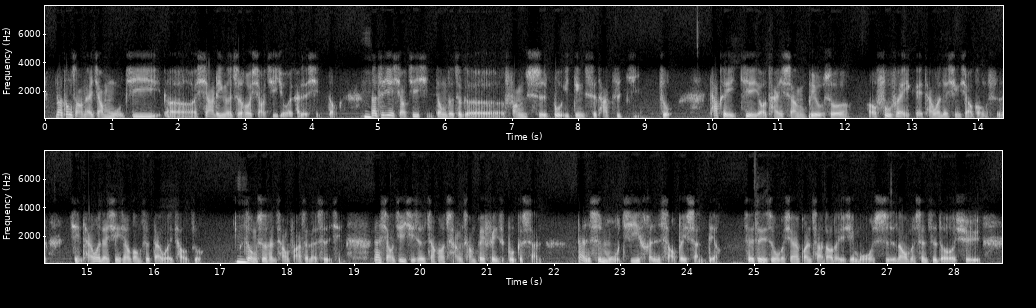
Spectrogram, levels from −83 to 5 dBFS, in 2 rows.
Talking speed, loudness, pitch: 280 characters per minute, -17 LUFS, 390 Hz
